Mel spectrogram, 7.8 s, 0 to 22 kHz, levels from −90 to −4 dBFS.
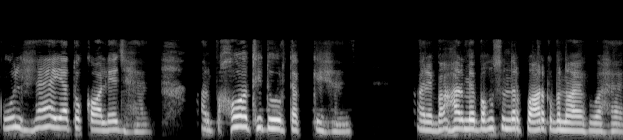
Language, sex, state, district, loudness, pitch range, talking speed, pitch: Magahi, female, Bihar, Gaya, -21 LUFS, 195-245 Hz, 175 wpm, 220 Hz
